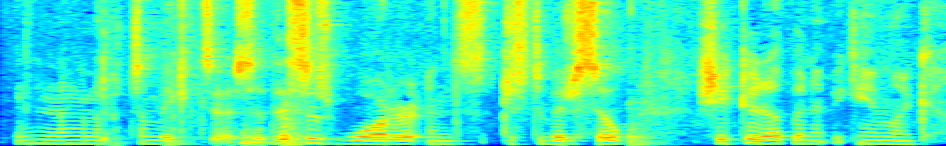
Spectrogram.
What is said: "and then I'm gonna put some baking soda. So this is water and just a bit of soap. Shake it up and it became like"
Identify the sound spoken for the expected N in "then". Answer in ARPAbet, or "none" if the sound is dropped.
none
